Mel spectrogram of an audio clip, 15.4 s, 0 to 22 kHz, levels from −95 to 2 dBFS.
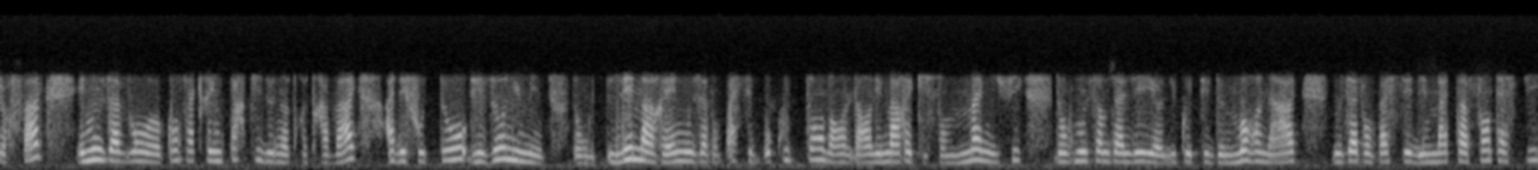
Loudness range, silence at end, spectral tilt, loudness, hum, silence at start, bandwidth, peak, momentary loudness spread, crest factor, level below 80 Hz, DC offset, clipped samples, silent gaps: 2 LU; 0 s; -6 dB/octave; -30 LUFS; none; 0 s; 15.5 kHz; -10 dBFS; 10 LU; 20 dB; -72 dBFS; under 0.1%; under 0.1%; none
